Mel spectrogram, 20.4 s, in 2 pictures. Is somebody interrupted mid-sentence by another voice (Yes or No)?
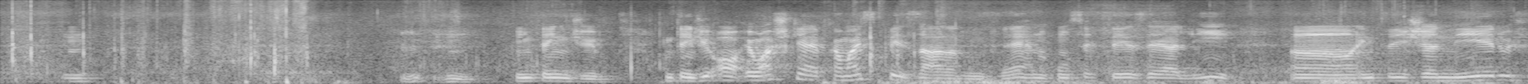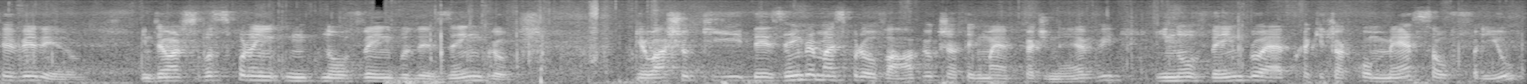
No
